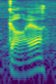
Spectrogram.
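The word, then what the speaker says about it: Geier: I think I'm pronouncing it correctly, G-E-I-E-R, Gia.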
